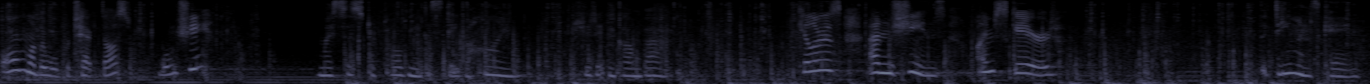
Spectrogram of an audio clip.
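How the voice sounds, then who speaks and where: A woman's voice: fairly high pitch, animated, slow, pauses often, noisy background. A woman voicing a frightened young child of a tribe in a video game. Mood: scared, grieving.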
